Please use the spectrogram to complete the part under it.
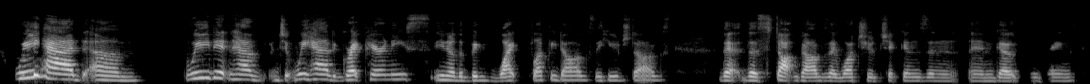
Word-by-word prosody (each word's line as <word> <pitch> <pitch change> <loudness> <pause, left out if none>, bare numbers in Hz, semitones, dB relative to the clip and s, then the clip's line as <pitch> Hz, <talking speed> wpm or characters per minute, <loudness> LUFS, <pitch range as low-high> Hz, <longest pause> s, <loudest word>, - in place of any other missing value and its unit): We 300 +10 +6
had, 240 -6 +7
um 190 -4 -2 0.4
we 285 +6 +1
didn't 280 -5 +2
have 225 -5 0
g 190 - -4
we 245 +1 0
had 230 -6 0
Great 215 +4 +4
Pyrenees, 230 +1 -4
you 210 - -3
know, 195 - +1
the 180 -1 -5
big, 185 +1 -3
white, 170 +3 0
fluffy 200 +1 -4
dogs, 200 -1 -5
the 180 - -8
huge 190 0 -9
dogs, 195 +1 -6 0.5
the 185 -1 0
the 180 -2 +1
stock 180 0 +1
dogs. 170 -1 -1
They 170 -2 -2
watch 170 +1 -4
your 165 - -7
chickens 170 +1 -9
and 160 -2 -10
and 155 -1 -10
goats 155 -2 -2
and 160 -2 -17
things. 165 0 -12
190 Hz, 185 wpm, -22 LUFS, 170-225 Hz, 0.5 s, had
